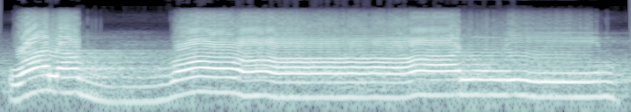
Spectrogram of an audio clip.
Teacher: Menurut bahasa artinya memanjang, sedangkan menurut istilah pengucapan huruf yang disertai memanjangnya suara dari awal sisi lidah sampai ke akhirnya. Sifat ini hanya dimiliki oleh huruf do. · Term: al-istitalah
